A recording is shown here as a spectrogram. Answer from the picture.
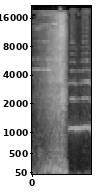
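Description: train horn blaring

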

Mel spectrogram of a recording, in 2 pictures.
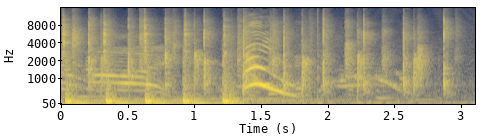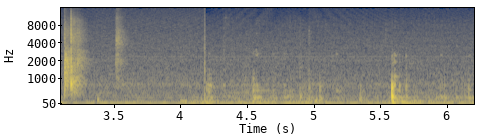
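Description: applause

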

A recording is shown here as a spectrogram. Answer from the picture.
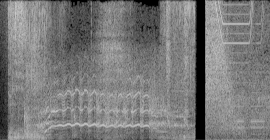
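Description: horse neighing

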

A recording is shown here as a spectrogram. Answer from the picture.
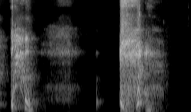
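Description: coughing fit

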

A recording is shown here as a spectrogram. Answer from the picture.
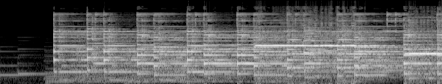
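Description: bell ringing

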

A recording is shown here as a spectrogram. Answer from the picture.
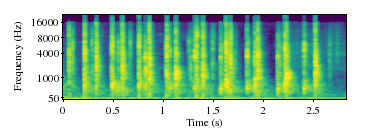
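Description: applause

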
